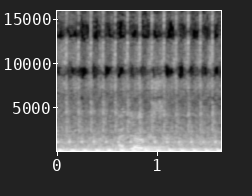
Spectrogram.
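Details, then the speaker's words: Cub Cadet 1250 hydrostatic tractor that sat 20 years under a barn shelter, carburetor cleaned and tuned: quick, even single-cylinder thump at steady idle, no misfire, knock or smoke; normal idle. "is quiet in ain't smoke I ain't seen smoke a drop"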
